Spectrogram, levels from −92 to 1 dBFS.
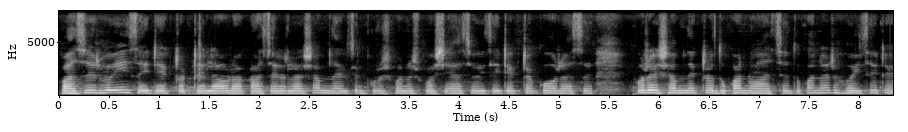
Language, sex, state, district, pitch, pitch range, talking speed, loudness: Bengali, female, Assam, Hailakandi, 220 Hz, 215-225 Hz, 195 wpm, -20 LUFS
